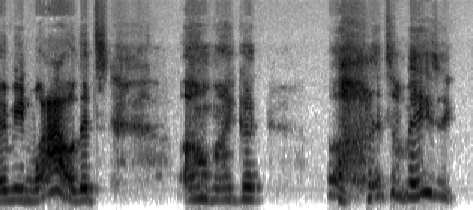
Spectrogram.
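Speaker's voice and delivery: emotional, choked-up, halting stammer, breaking off. Thanking a guest for a compliment, mock getting choked up. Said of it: "I'm kinda getting choked up over it".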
